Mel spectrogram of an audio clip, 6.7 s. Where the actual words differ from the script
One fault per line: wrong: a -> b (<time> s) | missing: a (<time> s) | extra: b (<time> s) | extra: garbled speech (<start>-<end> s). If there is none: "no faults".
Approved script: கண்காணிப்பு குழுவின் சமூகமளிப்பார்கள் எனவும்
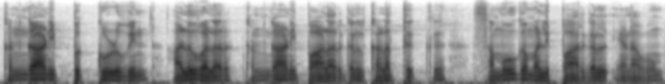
extra: அலுவலர் கண்காணிப்பாளர்கள் களத்துக்கு (1.7 s)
